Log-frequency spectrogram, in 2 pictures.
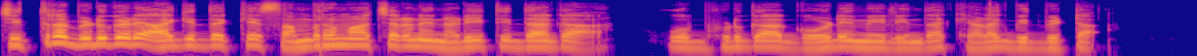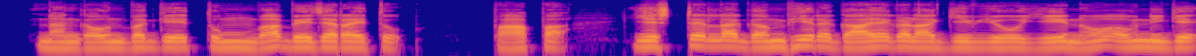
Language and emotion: Kannada, sad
